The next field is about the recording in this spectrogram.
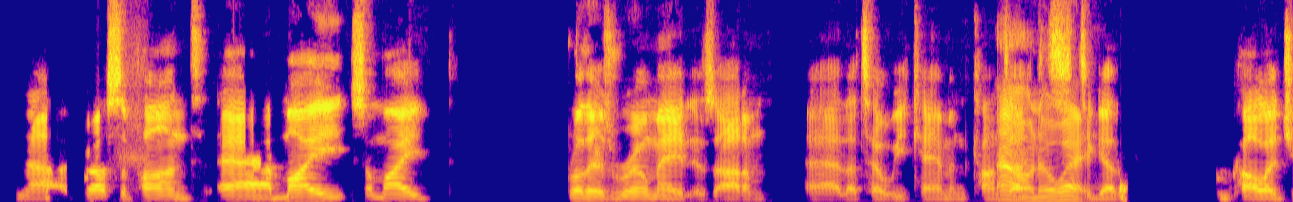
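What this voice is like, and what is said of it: Slight Irish accent. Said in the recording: “I'm from Dublin, Ireland... it sounded like you have a bit of an accent”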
